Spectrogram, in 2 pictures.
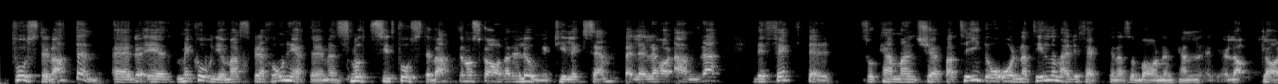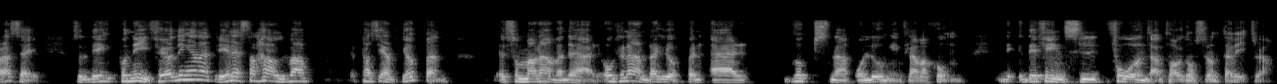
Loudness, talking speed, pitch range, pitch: -22 LUFS, 150 wpm, 120-170 Hz, 130 Hz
